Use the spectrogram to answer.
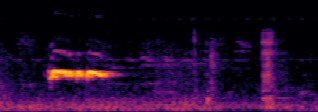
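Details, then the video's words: Local zebra dove, prized for a smooth voice and used to prompt other doves: one clear, bubbling trilled coo lasting under a second, followed by a few faint clicks in a quiet setting. "PERKUTUT LOKAL SUARA MULUS 💯% Nyaut..."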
